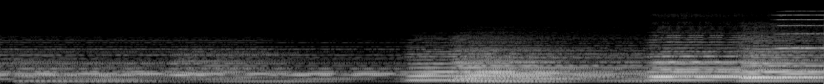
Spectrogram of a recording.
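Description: Casio CT-640 electronic keyboard playing slow, held chords on a sustained synthesized voice, with the chord changing every couple of seconds. Near the end, louder and higher notes come in.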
